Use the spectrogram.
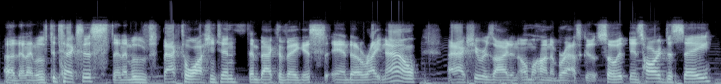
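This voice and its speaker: Very bright-voiced young man, lo-fi audio. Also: mid-range voice, moderate pace, soft background music. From western United States. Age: late 20s. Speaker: podcast guest. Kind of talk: casual interview chat.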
